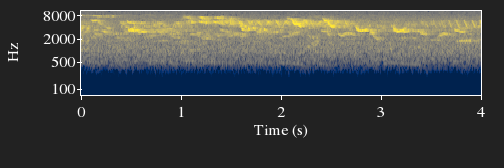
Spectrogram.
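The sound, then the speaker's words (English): Blackbird song in a wood in southern England, several birds singing the same tune, rises from a busy, steady mix of high chirps and trills, moderately faint, with overlapping calls running continuously and no voices. “I started to notice the songs being sung by blackbirds.”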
